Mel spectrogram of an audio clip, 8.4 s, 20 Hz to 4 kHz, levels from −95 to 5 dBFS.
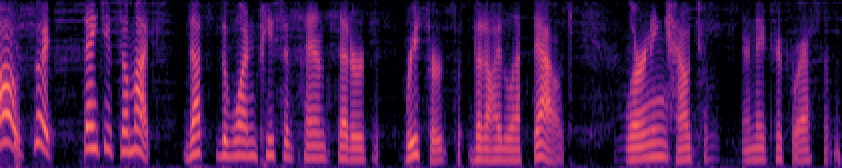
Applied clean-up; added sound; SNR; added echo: neural separator model SepFormer WHAM!.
